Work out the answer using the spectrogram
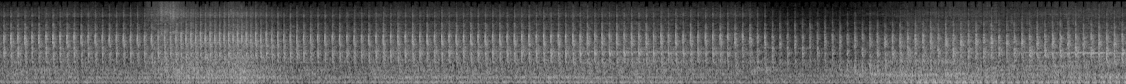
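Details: Chevy 350 5.7 L after intake manifold gasket replacement, idling: sharp fast ticking knock about three per second over steady idle; attributed to low lubrication in the valvetrain.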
